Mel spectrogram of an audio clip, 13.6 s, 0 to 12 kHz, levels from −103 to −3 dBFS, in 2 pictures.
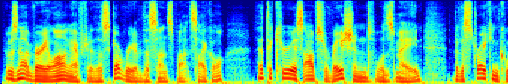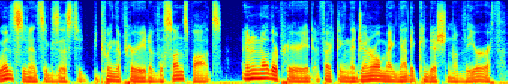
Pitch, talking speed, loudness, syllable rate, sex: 100 Hz, 185 wpm, -19 LUFS, 5.8 syllables/s, male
